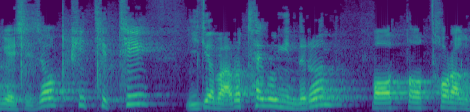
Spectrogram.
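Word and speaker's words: ปตท: PTT 이게 바로 태국인들은 뻐터터라고 발음하겠죠. 태국인들은 이렇게 발음합니다. 길게 하죠.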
